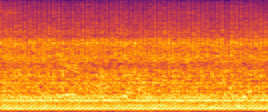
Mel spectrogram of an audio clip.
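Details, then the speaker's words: Small engine running after its carburetor bowl was cleaned of algae: steady, even hum with no misses or surging; cleaning fixed it, normal running. "There was definitely a bunch of that algae that I showed you guys was inside the carburetor bowl, but you can hear now it's running, and yeah."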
